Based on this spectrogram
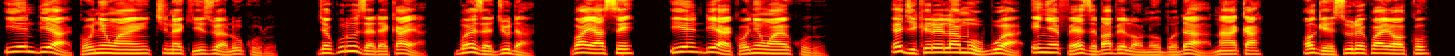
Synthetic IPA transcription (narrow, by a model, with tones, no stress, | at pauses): i˦ɦe˦n̩˦dɪ˦a˨ko˦ɲe˦ŋʷa˨ɲɪ˦t͡ʃi˦ne˦ki˦zɾe˨lu˦kʷṵ˨ɾṵ˨ | d͡ʒe˨kʷu˦ɾu˦ze˨de˨ka˦ja̰˨ | bʊ˦e˦ze˨d͡ʒu˦da̰˨ | ɡʷa˦ja˦sɪ˦ | i˦ɦe˦n̩˦dɪ˦a˨ko˦ɲe˦ŋʷa˨ɲɪ˦kʷṵ˨ɾṵ˨ | e˦d͡ʒi˨ke˦ɾe˦la˦m̩˦u˨ɡ͡bu˦a̰˨i˦ɲe˦fe˨e˦zɪ˨ba˦bi˦lɔ˨no˨bo˨da̰˦˨na˦a˦ka˦ | ɔ˦ɡe˨su˦ɾe˦kʷa˦ɣɔ˦kʊ˦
